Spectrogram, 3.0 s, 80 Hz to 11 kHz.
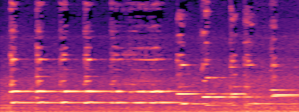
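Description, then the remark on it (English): Sustained, shimmering glass tones ring out from a glass harp in clear pitched notes, one melody line moving between steady held pitches with a soft wash of resonance underneath, with no voices. “There have been about 400 musical compositions written just for the glass harp.”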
